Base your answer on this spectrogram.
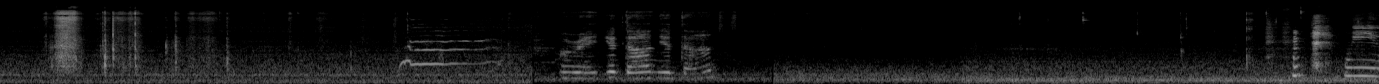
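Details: A four-month-old female kitten at home after her breakfast, during a daily morning routine: a short, high, slightly rising meow near the middle, then a brief second call, amid clinks, rustling and steady indoor background noise.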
